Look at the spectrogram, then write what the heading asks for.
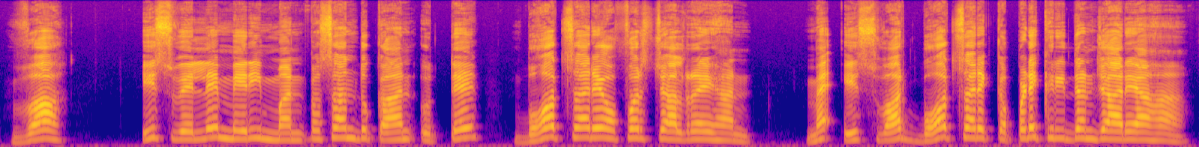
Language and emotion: Punjabi, surprised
